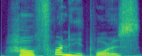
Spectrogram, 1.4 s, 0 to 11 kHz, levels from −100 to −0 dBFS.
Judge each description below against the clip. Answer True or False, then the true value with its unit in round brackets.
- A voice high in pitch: True (240 Hz)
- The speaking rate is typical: True (170 wpm)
